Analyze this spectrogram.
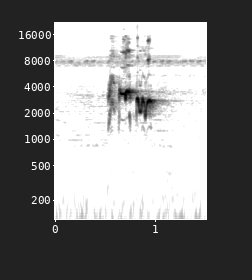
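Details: Sooty-headed bulbul calling to attract wild birds: one quick liquid phrase of a few chirped notes sliding slightly downward, clean and close.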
